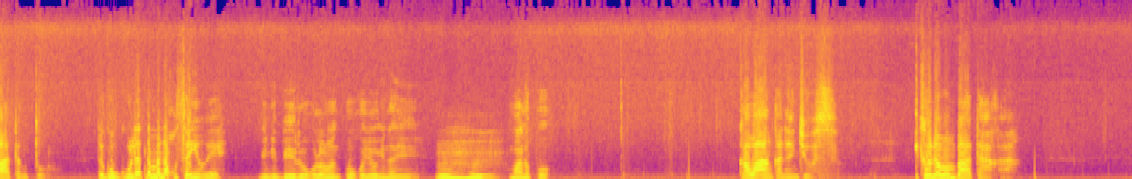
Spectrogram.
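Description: A middle-aged woman speaks with emotion.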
